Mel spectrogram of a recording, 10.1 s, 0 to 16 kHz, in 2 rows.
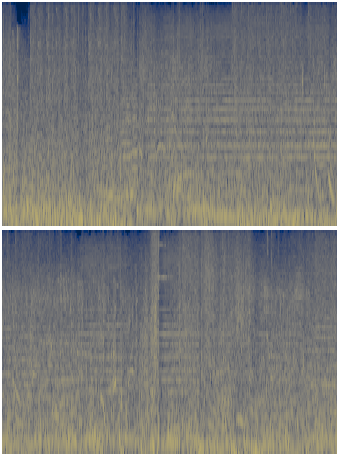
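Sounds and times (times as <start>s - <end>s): music: 1.9s - 10.0s.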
